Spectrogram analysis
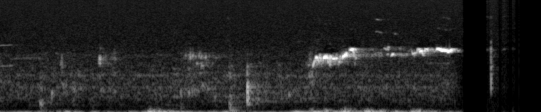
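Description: A Grey-fronted Honeyeater gives a bright, rising whistled phrase ending in a sharp high note, after a few soft scattered chips; otherwise quiet.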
